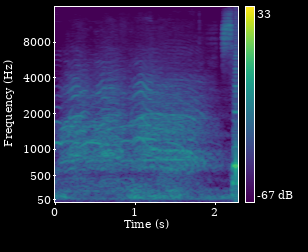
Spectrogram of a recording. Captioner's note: crowd: Black lives matter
